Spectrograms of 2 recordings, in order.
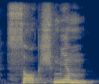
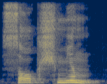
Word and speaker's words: सौक्ष्म्यम: लिंगात, अभी आया था लिंगात, परम अलिंगस्य सौक्ष्म्यम, सौक्ष्म्यम, सौक्षम्यम नहीं बोलेंगे, कुछ लोग इसका गलत उच्चारण करते हैं, सौक्षम्यम ऐसे बोलते हैं। सौक्ष्म्यम, क्योंकि क्ष जो है और म जो है दोनों आधे हैं।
